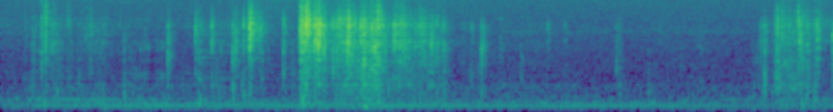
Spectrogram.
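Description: Plastic bag of wax melts crinkling as it is handled, with a louder burst of rustling about a second and a half in.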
